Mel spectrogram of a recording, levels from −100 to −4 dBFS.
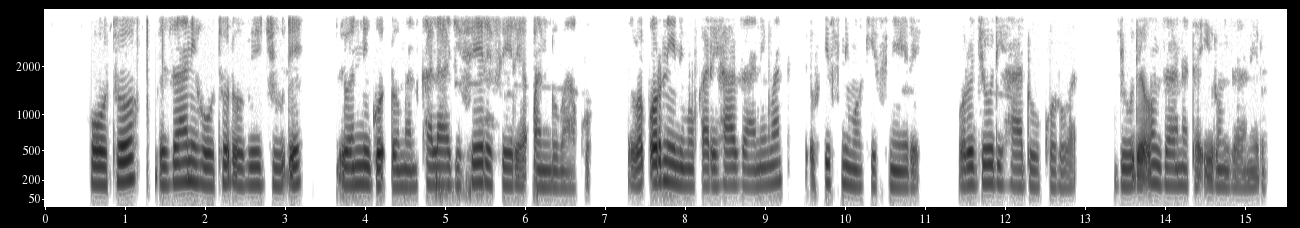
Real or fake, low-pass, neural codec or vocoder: real; 3.6 kHz; none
